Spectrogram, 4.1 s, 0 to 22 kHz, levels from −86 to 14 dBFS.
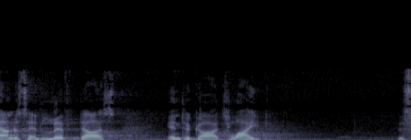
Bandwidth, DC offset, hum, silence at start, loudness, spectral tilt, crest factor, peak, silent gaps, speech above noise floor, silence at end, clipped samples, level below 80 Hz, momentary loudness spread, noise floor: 11.5 kHz; under 0.1%; none; 0 s; -31 LUFS; -5.5 dB/octave; 18 dB; -14 dBFS; none; 30 dB; 0 s; under 0.1%; -64 dBFS; 20 LU; -60 dBFS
